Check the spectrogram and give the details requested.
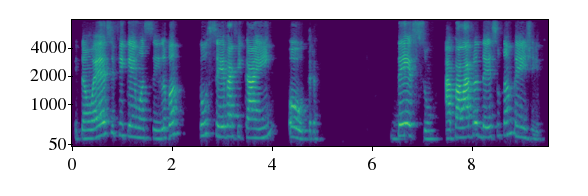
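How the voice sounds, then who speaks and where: A woman teacher giving a grammar lesson, spelling out sounds slowly and then explaining quickly. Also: a little high, fairly bright tone, roomy sound, poor audio.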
